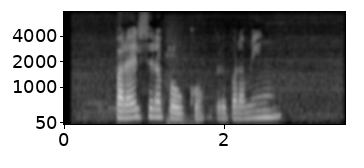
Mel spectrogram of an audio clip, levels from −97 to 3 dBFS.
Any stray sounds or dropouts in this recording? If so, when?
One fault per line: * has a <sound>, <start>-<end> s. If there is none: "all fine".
all fine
